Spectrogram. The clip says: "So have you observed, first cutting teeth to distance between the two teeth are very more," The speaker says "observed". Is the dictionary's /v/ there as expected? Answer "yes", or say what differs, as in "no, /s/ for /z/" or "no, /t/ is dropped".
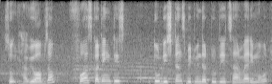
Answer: no, /v/ is dropped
